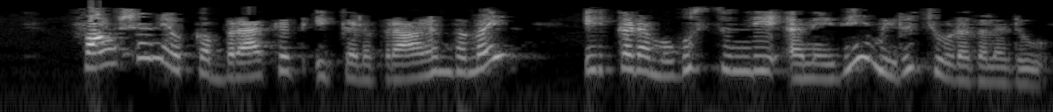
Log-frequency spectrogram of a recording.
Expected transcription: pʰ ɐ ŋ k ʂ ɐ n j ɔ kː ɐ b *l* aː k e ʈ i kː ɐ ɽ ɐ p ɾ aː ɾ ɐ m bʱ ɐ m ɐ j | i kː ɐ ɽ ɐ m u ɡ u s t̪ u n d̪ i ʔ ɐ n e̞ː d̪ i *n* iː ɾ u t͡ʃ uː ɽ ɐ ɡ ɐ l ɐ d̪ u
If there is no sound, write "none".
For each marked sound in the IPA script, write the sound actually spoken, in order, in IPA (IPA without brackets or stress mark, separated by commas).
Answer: ɾ, m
